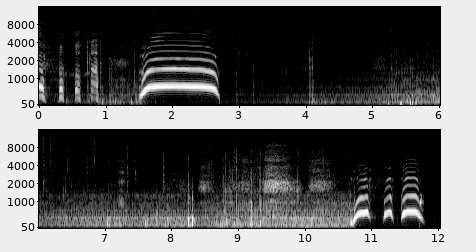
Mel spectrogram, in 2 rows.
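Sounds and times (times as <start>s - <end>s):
steady low hum: 0.0s - 12.0s
fishing gear clicks and knocks: 2.8s - 10.7s.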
